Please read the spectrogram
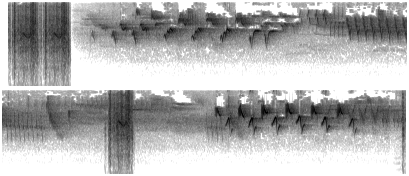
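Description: Birds singing in runs of quick, high, falling chirps, with a faster rattling series of notes in the middle. A camera shutter clicks twice in quick succession near the start and once more about eight seconds in.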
